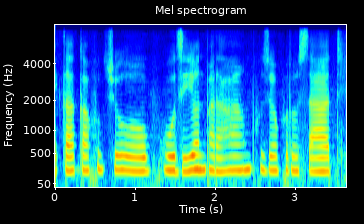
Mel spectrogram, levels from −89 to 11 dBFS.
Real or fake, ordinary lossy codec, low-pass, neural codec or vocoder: fake; none; 7.2 kHz; codec, 16 kHz, 0.7 kbps, FocalCodec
